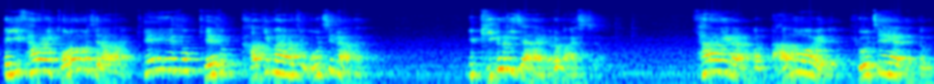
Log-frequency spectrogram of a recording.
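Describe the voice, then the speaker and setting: Lively preaching man in an echoey church. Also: sits high. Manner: animated, conversational preaching with questions to the congregation. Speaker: pastor. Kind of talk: sermon. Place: church sanctuary. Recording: echoey church hall, voice from far off.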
